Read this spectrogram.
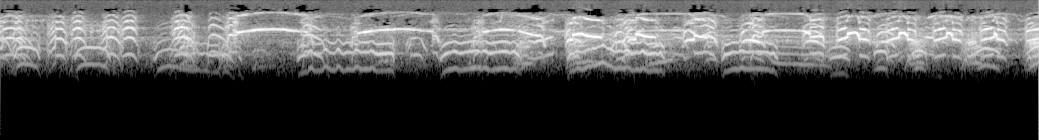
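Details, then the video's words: A flock of Common Gulls (Larus canus) gives a chorus of shrill mewing and yelping calls, with harsh overlapping notes repeated rapidly as several birds call at once. "Сизая чайка - Larus canus"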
